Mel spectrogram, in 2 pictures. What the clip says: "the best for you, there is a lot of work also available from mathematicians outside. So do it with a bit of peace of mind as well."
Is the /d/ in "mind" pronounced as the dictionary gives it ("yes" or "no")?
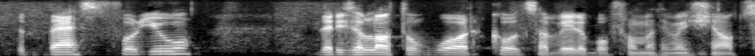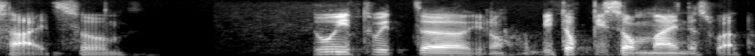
yes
